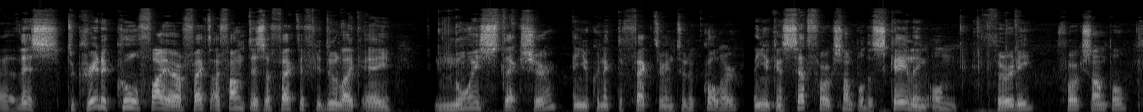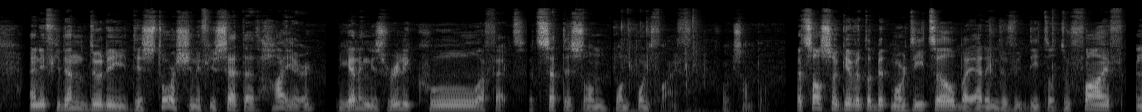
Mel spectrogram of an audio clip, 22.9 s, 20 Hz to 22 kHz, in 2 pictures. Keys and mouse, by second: 3.2 shift+a, 5.0 right click, 5.7-6.2 middle drag, 6.2-22.0 drag, 22.0-22.8 middle drag.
